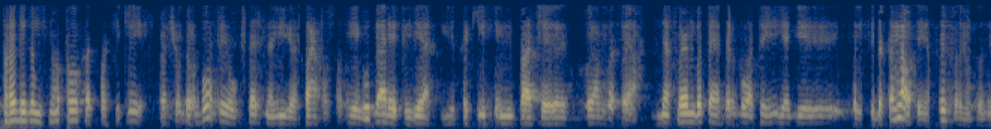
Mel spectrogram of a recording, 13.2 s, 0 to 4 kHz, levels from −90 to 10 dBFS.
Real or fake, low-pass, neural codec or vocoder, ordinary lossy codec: fake; 3.6 kHz; codec, 16 kHz in and 24 kHz out, 0.6 kbps, FireRedTTS-2 codec; AAC, 24 kbps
